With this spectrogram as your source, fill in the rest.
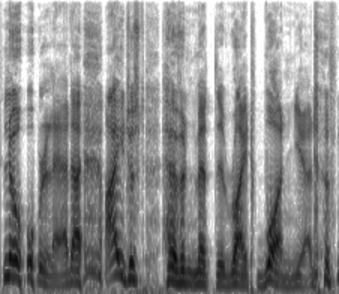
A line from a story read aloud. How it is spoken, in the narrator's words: said Craddock, with a chuckle that caused his body to shake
